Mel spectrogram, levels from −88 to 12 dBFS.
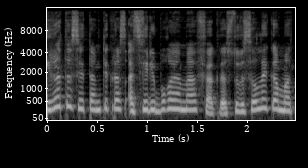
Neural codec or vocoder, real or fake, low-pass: none; real; 14.4 kHz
